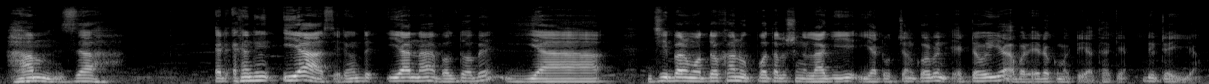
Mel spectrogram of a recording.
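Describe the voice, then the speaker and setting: A man's voice: a little high, gravelly. A man teaching Quran letter pronunciation step by step, sounding out each letter and answering his own questions.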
